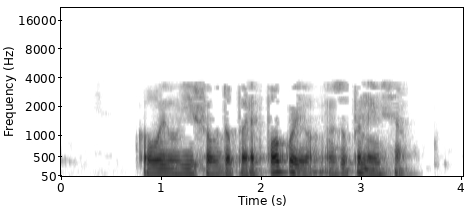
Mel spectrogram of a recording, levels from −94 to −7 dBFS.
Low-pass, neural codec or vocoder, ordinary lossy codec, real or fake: 3.6 kHz; codec, 24 kHz, 3.1 kbps, DualCodec; MP3, 16 kbps; fake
